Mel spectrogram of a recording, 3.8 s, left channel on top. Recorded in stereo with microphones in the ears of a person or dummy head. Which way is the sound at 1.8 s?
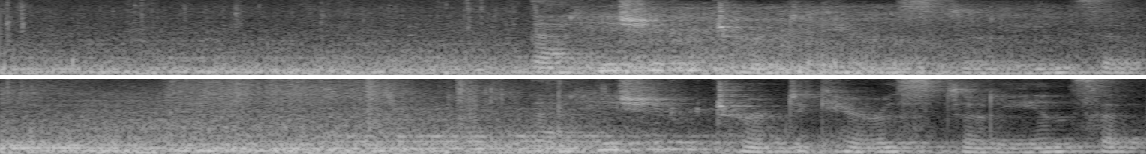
10° left (ahead or behind).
